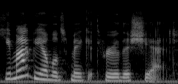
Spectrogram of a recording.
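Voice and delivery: ordinary delivery

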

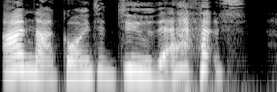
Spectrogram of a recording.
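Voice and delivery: firm, stern, flat delivery. Retelling refusing a stranger who asked for cash, acting out saying it sternly. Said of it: "I said it really sternly".

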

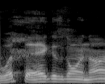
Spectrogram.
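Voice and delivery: plain

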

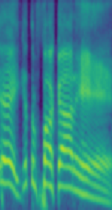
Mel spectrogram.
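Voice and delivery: put-on New York gangster voice, very high and swooping. Demonstrating how to fire someone while talking like a new york gangster. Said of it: "or a New York gangster".

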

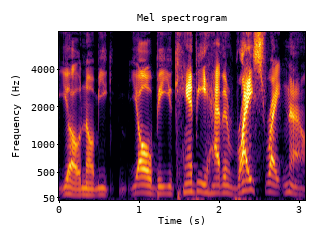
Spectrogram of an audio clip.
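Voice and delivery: put-on strong New York accent. Speaker imitating guys from Queens who fight about carbs, thick New York accent. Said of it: "these thick New York accents".

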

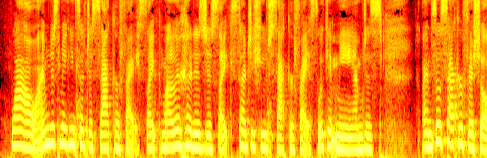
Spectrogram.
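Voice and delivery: ordinary delivery

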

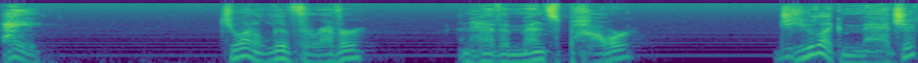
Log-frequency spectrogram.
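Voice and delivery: secretive, soft, hushed half-whisper. Retelling a folk tale, voicing the trapped spirit tempting a woman: half-whispering as Basil. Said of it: "and he whispered to her".

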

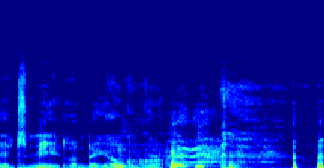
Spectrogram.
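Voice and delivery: very slow, pitch-shifted disguised voice. Acting out an anonymous podcast guest hiding her identity: pitch-shifted disguised voice. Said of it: "we have to, like, pitch her voice".

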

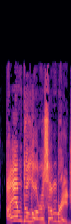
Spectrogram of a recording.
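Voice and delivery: frightened, terrified, very high-pitched voice. Narrator reads Umbridge announcing herself to the centaurs, high-pitched terrified Umbridge voice. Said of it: "said Umbridge in a high-pitched, terrified voice".

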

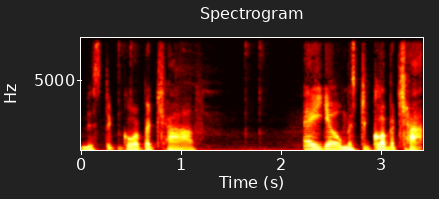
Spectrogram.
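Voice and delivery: casual, tried-on put-on New Jersey accent. Joking about the name Gorbachev, saying it in a New Jersey accent. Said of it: "I was trying to have like a New Jersey accent".

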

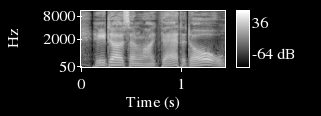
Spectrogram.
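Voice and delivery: plain reading voice

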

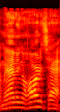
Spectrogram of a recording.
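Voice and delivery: high, mild, half-screamed outburst. Speaker retells a woman screaming after she hit him: imitating someone screaming. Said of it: "she starts screaming. She's like".

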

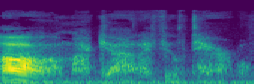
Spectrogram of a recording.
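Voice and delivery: soft, embarrassed whisper.

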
